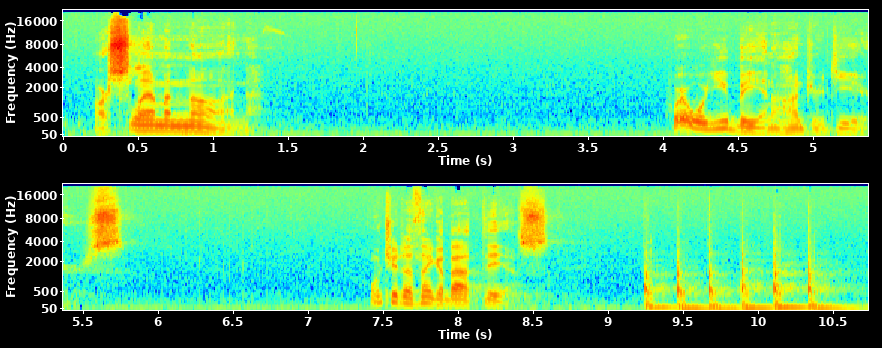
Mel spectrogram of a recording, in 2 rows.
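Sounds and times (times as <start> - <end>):
speech: 0.2 - 1.4, 4.1 - 5.8, 7.4 - 8.6, 9.2 - 9.5
firm knocking on a door: 9.2 - 10.7.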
